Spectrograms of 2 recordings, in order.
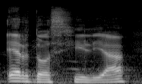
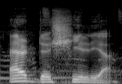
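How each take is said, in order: First: The name is pronounced in a non-Hungarian way. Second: The name is pronounced in the Hungarian way. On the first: The speaker calls it wrong. "initially I pronounced his her name uh, as" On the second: The speaker calls it right. "the pronunciation for her name is"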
